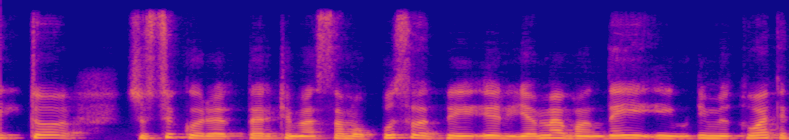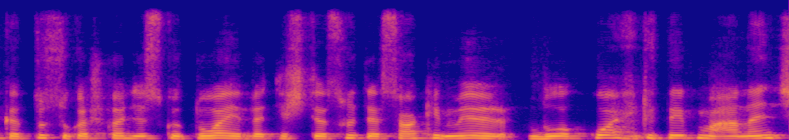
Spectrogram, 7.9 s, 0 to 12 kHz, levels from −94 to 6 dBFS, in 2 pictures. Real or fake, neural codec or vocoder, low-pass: fake; autoencoder, 48 kHz, 32 numbers a frame, DAC-VAE, trained on Japanese speech; 10.8 kHz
